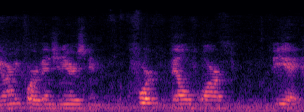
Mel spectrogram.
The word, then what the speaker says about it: Belvoir: During World War II, he served as a tech sergeant in the Army Corps of Engineers in Fort Belvoir, PA. How do you pronounce that? Belvoir? Belvoir, Virginia.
